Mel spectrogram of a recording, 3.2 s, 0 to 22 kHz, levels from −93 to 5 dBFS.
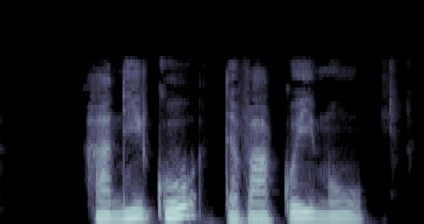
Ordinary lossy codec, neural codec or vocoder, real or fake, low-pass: MP3, 96 kbps; none; real; 7.2 kHz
